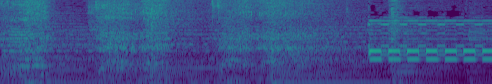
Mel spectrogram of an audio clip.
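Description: A telephone rings while a call is placed to a delivery service. A loud, rapidly pulsing ring tone enters partway through over a dense, humming harmonic background.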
